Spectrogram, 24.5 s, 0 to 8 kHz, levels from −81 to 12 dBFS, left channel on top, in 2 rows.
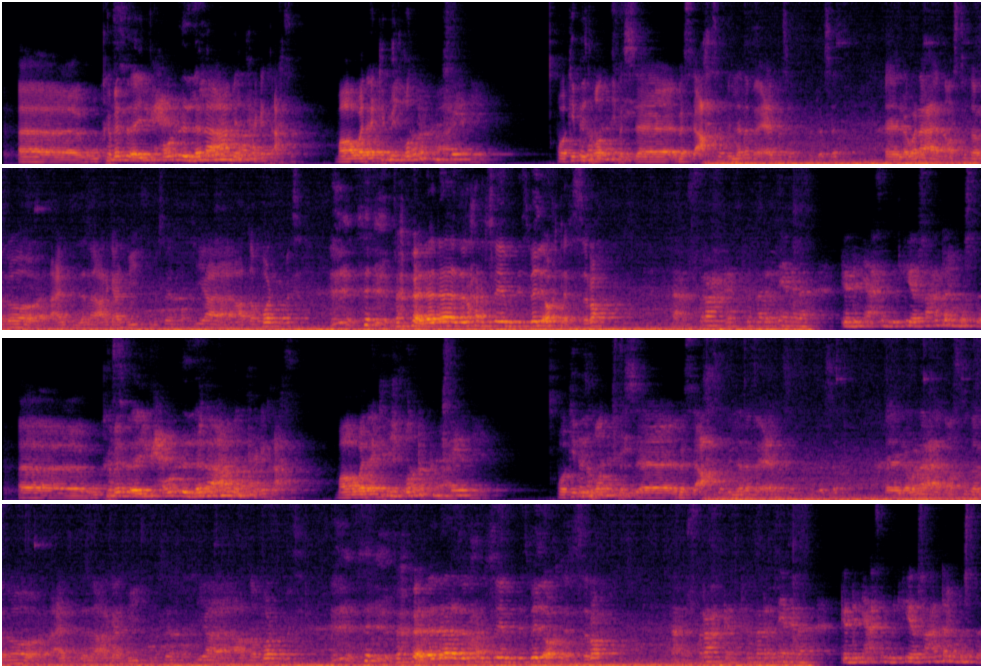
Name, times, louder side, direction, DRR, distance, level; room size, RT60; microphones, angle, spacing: voice 1, 0.2-3.5 4.2-5.1 5.4-6.0 6.9-10.4 11.0-16.0 16.3-19.8 20.7-20.8, left 1 dB, 30° left, 2 dB, 0.4 m, -22 dB
voice 2, 1.3-2.1 2.4-3.2 4.8-5.8 7.2-7.8 20.6-24.3, equal, 60° right, -5 dB, 0.7 m, -27 dB
sound 1, 8.7-22.3, equal, 25° right, 0.5 m, -25 dB
3.7 x 2.1 x 3.2 m, 1.2 s
head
